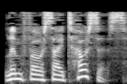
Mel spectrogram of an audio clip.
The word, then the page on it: lymphocytosis: British English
